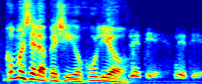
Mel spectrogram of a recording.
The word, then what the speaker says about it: Lieutier: Letier. Letier, ahí está. Bien pronunciado.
